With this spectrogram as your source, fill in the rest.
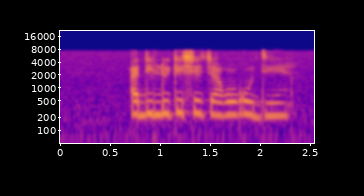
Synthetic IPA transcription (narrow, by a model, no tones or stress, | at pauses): adilwʊkʼiʃet͡ʃʼaɣʊɣʊdi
